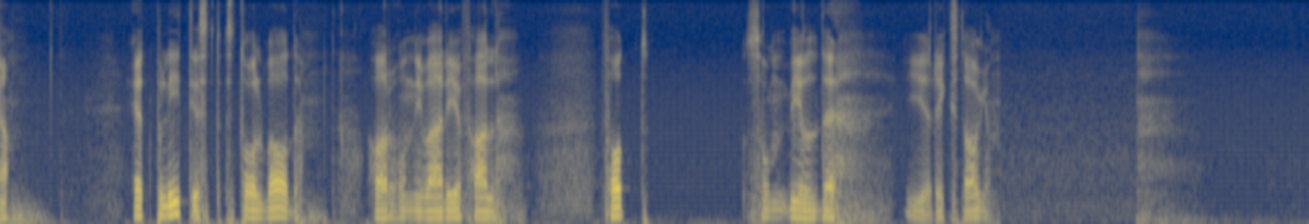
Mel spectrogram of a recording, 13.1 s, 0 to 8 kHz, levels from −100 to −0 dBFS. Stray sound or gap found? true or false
false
